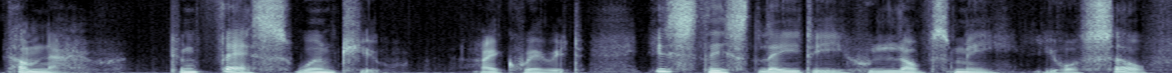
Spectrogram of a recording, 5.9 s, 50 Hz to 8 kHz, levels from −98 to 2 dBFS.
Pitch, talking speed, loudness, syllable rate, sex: 125 Hz, 145 wpm, -21 LUFS, 4.0 syllables/s, male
